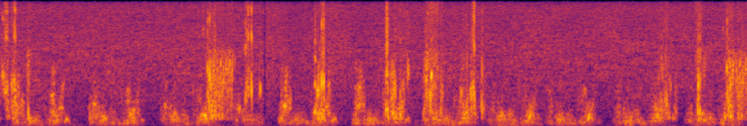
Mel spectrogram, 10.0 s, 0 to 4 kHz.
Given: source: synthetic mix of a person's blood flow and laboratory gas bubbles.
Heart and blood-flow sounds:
Doppler ultrasound of blood flow; precordium
0.00-0.26 s: bubbles
0.34-0.42 s: bubbles
2.70-3.14 s: bubbles
3.24-3.39 s: bubbles
3.44-3.50 s: bubbles
4.16-4.36 s: bubbles
5.09-5.46 s: bubbles
5.62-5.92 s: bubbles
6.16-6.52 s: bubbles
8.71-9.04 s: bubbles
9.26-9.51 s: bubbles
9.62-9.97 s: bubbles
From the record:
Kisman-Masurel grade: 233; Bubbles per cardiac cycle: several, 3 to 8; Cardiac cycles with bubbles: 50 to 99%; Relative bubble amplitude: loud (0.450 to 0.775); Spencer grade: 3 (all of the cardiac periods contain showers or single bubble signals, but not dominating or overriding the cardiac motion signals); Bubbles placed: anywhere in the cardiac cycle

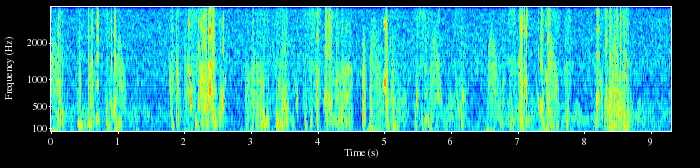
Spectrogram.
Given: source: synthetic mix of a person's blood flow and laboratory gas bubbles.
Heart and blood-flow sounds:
Doppler ultrasound of blood flow; subclavian vein
0.02-0.21 s: bubbles
0.37-0.75 s: bubbles
0.78-1.08 s: bubbles
1.76-1.95 s: bubbles
1.99-2.62 s: bubbles
2.90-3.29 s: bubbles
3.33-3.71 s: bubbles
3.77-4.04 s: bubbles
4.07-4.54 s: bubbles
4.94-5.23 s: bubbles
5.42-5.74 s: bubbles
5.78-5.84 s: bubbles
6.04-6.23 s: bubbles
6.69-6.82 s: bubbles
6.85-7.20 s: bubbles
7.27-7.63 s: bubbles
7.69-7.79 s: bubbles
8.14-8.70 s: bubbles
From the record:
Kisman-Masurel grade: 332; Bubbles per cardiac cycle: rolling drumbeat, 9 or more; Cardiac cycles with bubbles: 50 to 99%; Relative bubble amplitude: moderate (0.250 to 0.450); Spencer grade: 3 (all of the cardiac periods contain showers or single bubble signals, but not dominating or overriding the cardiac motion signals); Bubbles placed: anywhere in the cardiac cycle

